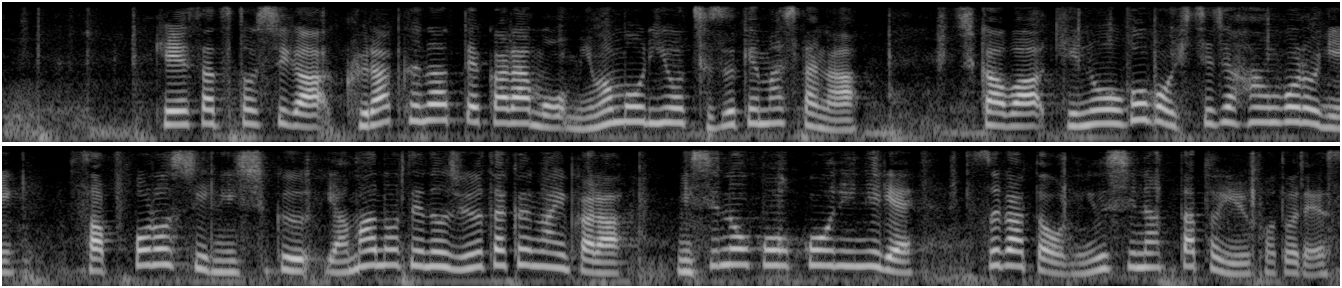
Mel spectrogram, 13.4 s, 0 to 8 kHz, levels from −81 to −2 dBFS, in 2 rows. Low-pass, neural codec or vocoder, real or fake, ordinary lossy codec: 7.2 kHz; codec, 16 kHz, 2 kbps, X-Codec, WavLM features, trained on Multilingual LibriSpeech; fake; none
